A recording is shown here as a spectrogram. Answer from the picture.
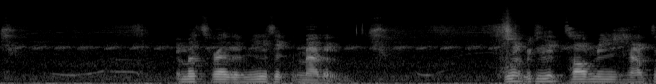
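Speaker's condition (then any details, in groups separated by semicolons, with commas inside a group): Duchenne muscular dystrophy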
